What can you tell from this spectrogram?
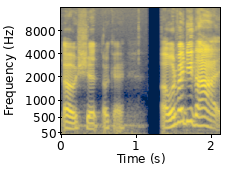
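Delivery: ordinary talk, nothing marked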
